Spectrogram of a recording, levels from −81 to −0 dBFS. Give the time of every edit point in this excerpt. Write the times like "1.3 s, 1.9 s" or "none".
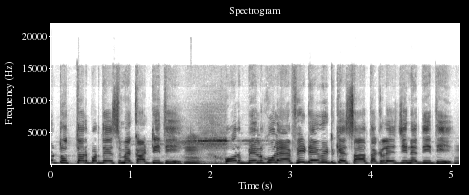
none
